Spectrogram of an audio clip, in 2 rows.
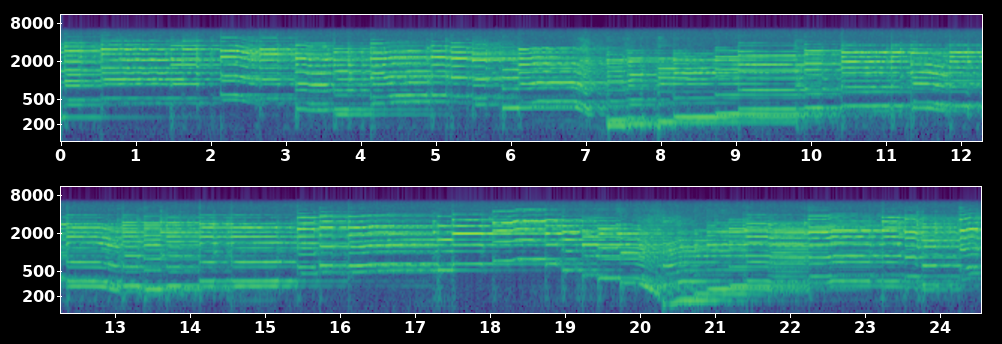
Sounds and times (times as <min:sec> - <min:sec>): Steel guitar, slide guitar: 0:00.0 - 0:24.5.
